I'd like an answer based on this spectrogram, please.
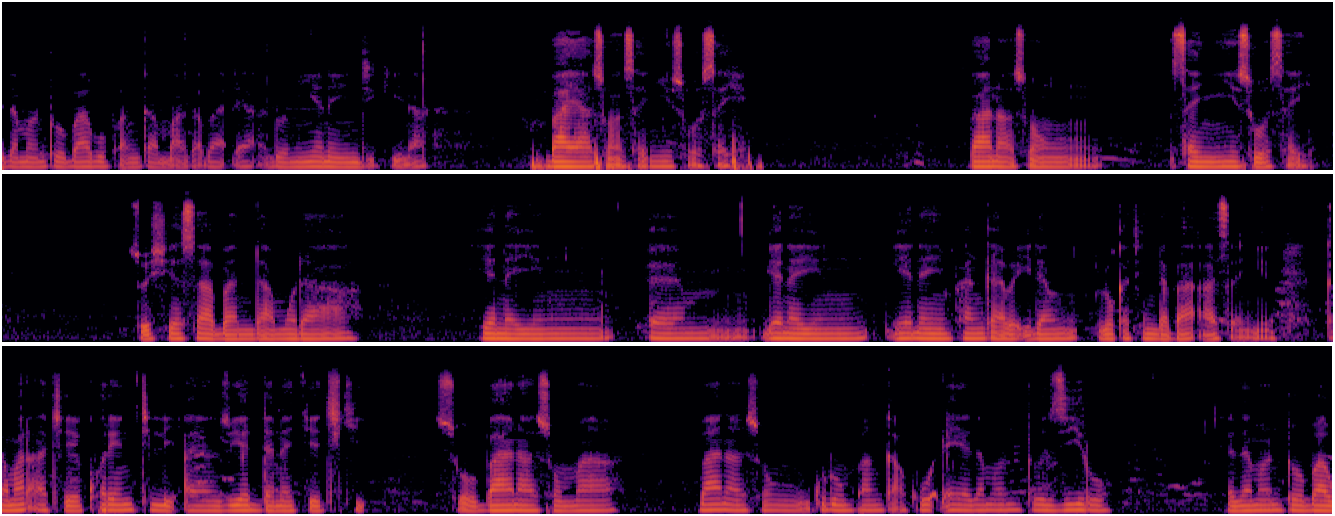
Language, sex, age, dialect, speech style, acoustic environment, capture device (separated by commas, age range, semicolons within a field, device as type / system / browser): Hausa, male, 18-24, Nigeria - Kano, happy, silence, mobile / Linux / Chrome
